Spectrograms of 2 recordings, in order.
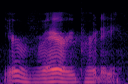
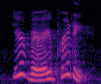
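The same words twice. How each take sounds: First: It is said in a leering, unkind tone. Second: It is said in a warm, kind tone.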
